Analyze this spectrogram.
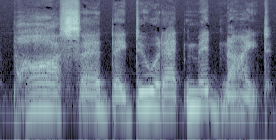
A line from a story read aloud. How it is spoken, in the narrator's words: he whispers fiercely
